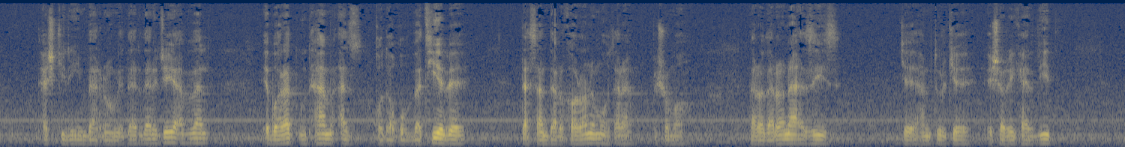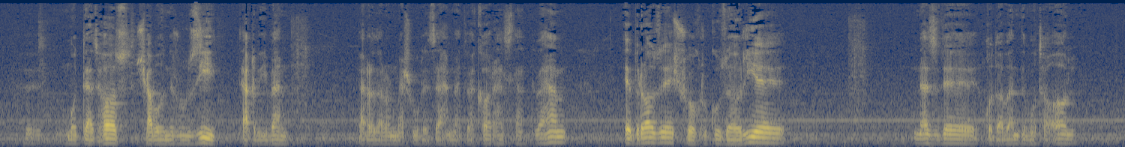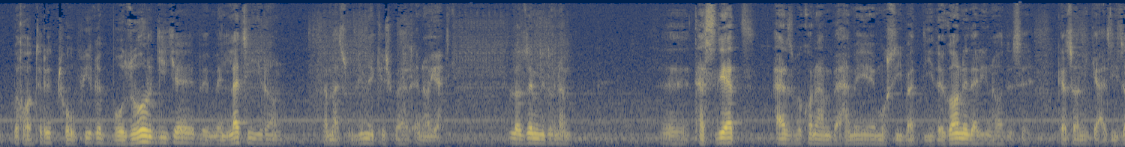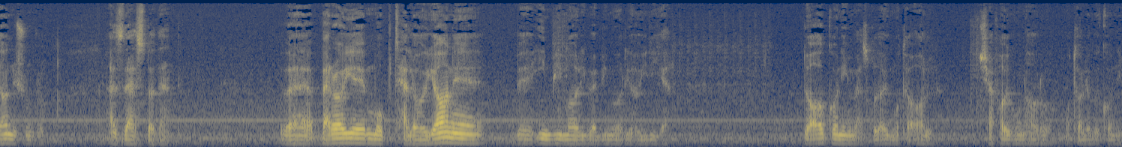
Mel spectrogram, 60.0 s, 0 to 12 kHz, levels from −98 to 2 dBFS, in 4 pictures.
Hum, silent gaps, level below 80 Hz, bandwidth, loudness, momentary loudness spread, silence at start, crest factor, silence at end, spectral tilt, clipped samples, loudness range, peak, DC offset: none; none; -68 dBFS; 12 kHz; -27 LUFS; 22 LU; 0 s; 28 dB; 0 s; -4 dB/octave; under 0.1%; 7 LU; 0 dBFS; under 0.1%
